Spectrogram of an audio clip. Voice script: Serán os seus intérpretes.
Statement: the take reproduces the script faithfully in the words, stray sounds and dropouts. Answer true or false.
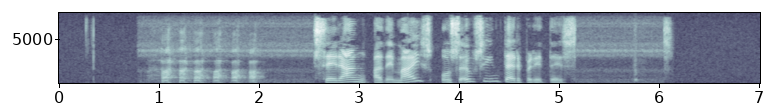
false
